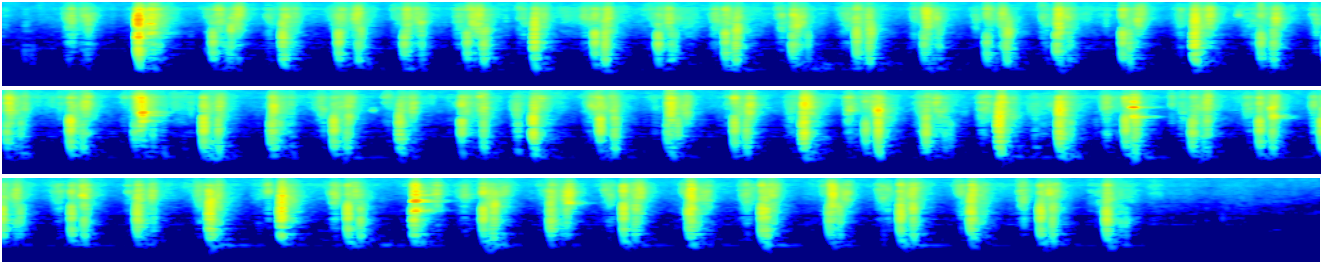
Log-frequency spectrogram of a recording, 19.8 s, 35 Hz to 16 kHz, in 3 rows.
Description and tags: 01-22 Footsteps, Tile, Slippers, Running
Slippers on tile, running
fast, footstep, footsteps, linoleum, male, run, slippers, tile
